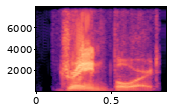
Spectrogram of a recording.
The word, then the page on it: drainboard: American English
